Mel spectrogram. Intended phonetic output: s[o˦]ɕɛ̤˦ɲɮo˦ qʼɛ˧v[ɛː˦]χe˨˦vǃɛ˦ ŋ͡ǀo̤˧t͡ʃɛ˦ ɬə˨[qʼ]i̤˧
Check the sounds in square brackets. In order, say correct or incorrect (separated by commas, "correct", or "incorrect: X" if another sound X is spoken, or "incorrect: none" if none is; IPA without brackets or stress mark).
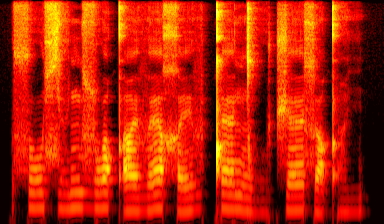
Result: correct, incorrect: ɛ˦, correct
